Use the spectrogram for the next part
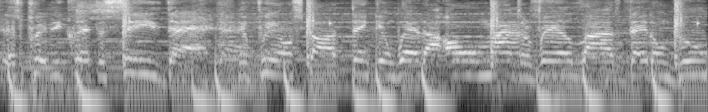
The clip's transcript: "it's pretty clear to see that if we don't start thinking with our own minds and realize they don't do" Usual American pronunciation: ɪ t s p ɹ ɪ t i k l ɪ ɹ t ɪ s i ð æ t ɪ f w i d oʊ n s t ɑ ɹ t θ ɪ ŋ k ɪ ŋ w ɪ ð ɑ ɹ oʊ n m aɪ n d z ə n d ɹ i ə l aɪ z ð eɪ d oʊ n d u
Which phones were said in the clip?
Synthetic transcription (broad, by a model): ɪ t s p ɹ ɪ t i k l ɪ ɹ t ɪ s i ð æ t ɪ f w i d oʊ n s t ɑ ɹ t θ ɪ ŋ k ɪ ŋ w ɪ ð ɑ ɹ oʊ n m aɪ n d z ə ɹ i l l aɪ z ð eɪ d oʊ n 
